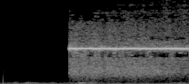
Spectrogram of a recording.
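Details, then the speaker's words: Simulated tinnitus, hissing type, played from an app among examples of tinnitus sounds: a sudden steady high hiss with a thin whistling tone. "이런 히싱 소리도 있고,"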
